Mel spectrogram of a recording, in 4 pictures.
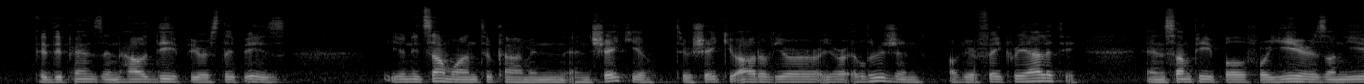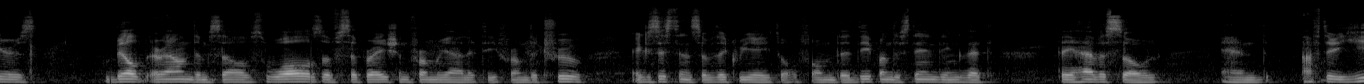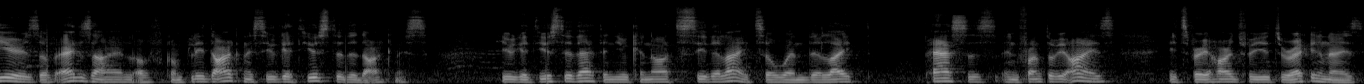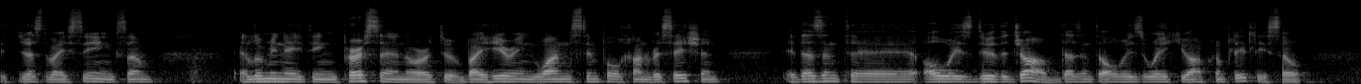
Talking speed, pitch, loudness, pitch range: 145 wpm, 115 Hz, -35 LUFS, 110-125 Hz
